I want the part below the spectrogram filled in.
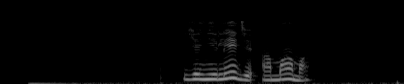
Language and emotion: Russian, neutral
